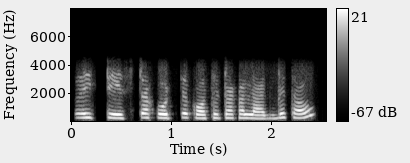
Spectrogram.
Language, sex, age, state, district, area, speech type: Bengali, female, 18-30, West Bengal, Kolkata, urban, conversation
